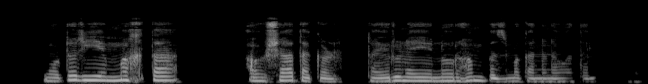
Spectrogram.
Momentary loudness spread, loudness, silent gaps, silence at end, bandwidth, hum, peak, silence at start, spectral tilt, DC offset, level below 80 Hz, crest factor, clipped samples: 16 LU; -29 LUFS; 1.85-2.40 s, 3.44-3.67 s, 6.03-6.27 s; 0.1 s; 9.6 kHz; none; -12 dBFS; 0.45 s; -5 dB/octave; under 0.1%; -72 dBFS; 16 dB; under 0.1%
